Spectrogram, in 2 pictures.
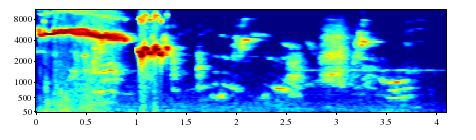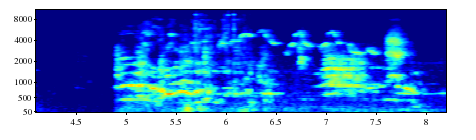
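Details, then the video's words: Oriental magpie-robin lure song, played to provoke singing: a loud high drawn-out whistle and sharp note open, then scattered soft twittering and warbled notes with pauses. "KACER LANGSUNG PECAH SUARA MENDENGAR PANCINGAN INI !!! KACER LOYO PASTI IKUT GACOR"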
